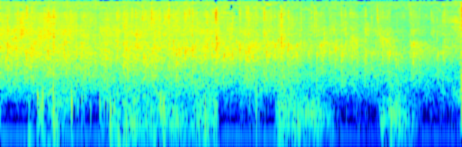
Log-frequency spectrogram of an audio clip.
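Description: An audience applauds steadily, a dense patter of many hands clapping at even loudness for several seconds before easing off slightly toward the end. No one speaks over it.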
